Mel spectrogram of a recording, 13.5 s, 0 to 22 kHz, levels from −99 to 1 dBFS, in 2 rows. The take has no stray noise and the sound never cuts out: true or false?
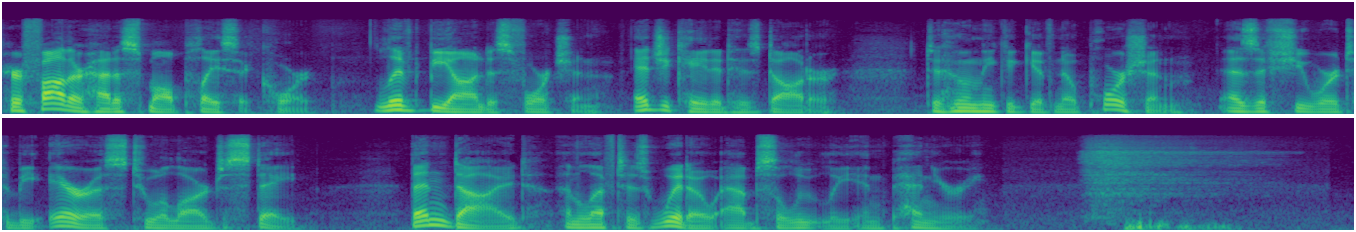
false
